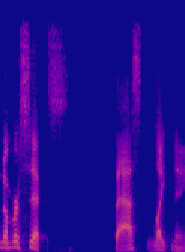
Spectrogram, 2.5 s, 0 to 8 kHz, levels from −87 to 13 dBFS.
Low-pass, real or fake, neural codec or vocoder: 7.2 kHz; fake; codec, 16 kHz, 0.7 kbps, FocalCodec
